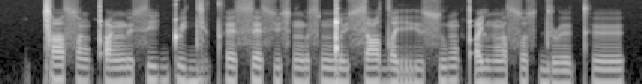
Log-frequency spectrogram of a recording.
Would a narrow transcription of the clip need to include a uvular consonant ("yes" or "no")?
yes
